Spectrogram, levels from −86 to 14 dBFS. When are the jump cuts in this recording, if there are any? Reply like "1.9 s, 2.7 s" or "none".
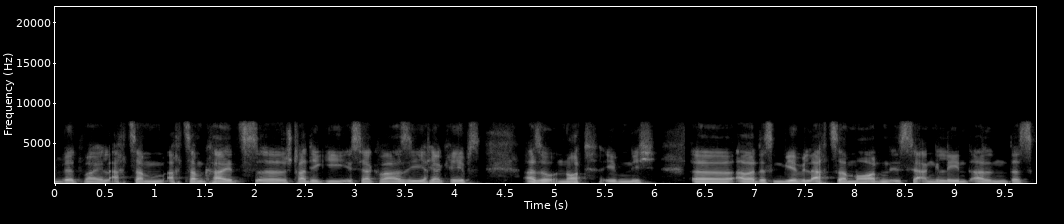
3.7 s, 6.3 s, 7.2 s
